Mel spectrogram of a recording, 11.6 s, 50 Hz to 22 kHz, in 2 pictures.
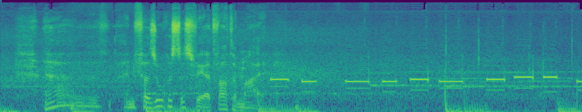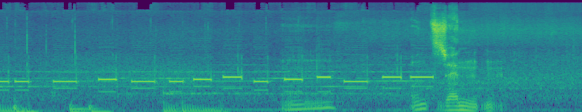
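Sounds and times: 
low thumps and rumbling handling noise: 0.0s - 7.1s
speech: 0.4s - 3.2s, 10.0s - 10.9s
short clear mobile phone keypad dialing tones: 2.6s - 10.2s.

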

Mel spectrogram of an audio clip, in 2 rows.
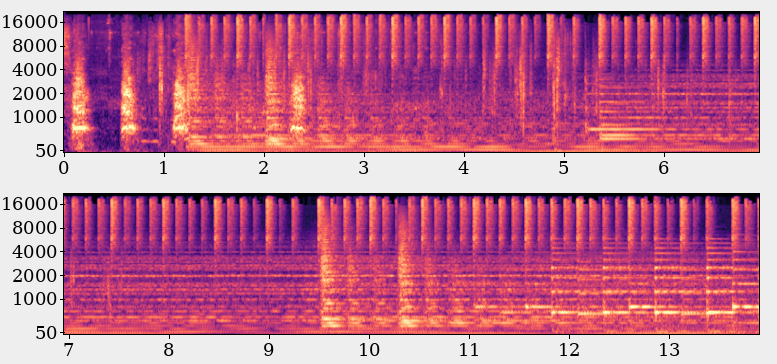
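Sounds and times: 
dog barking: 0.0s - 1.3s, 2.2s - 2.5s
steady musical backing: 1.1s - 13.8s.

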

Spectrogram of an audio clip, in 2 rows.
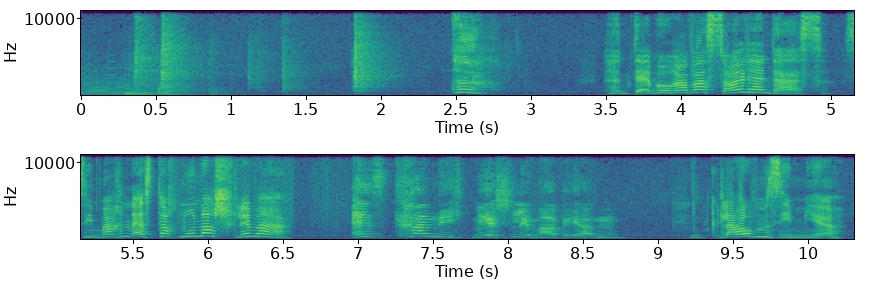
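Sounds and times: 
woman's quick footsteps into a treatment room: 0.0s - 2.3s, 5.6s - 7.1s
speech: 0.3s - 0.6s, 3.6s - 10.3s
treatment room door pulled shut: 0.3s - 1.3s.

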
